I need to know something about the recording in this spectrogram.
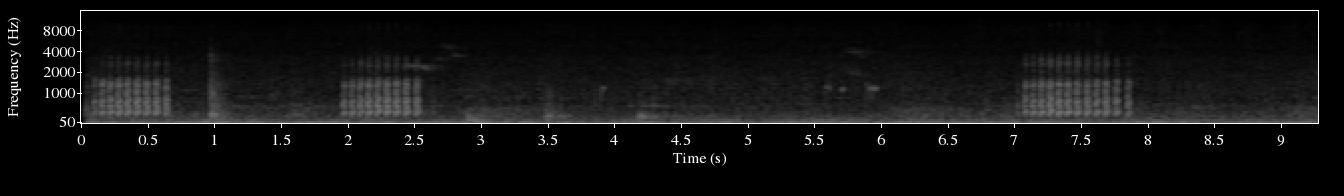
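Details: Two seven-week-old guinea pig sisters purr while being petted, giving excited, short, buzzing bursts of rapid vibrating pulses, each under a second long.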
